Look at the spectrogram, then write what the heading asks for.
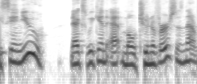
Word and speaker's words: Motuniverse: Motuniverse, um, which is pronounced like tuni, like uni, not like tuna, because I know Mikey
